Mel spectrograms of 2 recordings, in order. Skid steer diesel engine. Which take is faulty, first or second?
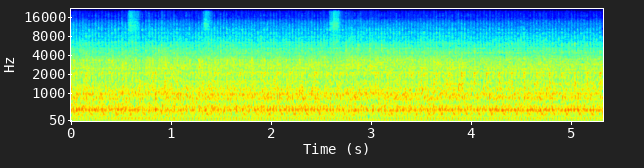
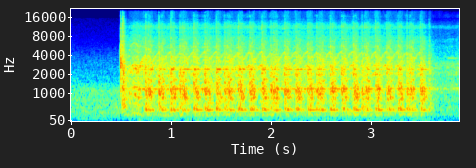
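second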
